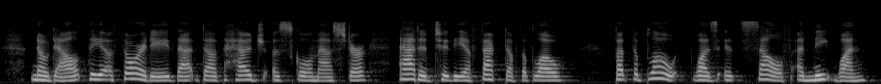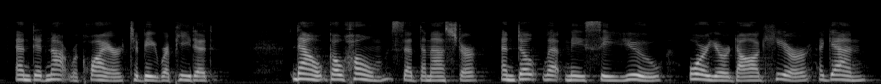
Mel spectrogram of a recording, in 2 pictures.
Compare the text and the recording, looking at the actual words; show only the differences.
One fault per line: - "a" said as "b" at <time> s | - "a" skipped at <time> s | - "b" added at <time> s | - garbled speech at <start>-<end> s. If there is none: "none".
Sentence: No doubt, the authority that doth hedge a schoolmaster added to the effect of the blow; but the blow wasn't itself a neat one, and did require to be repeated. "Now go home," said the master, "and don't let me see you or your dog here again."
- "wasn't" said as "was" at 6.9 s
- "not" added at 9.3 s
